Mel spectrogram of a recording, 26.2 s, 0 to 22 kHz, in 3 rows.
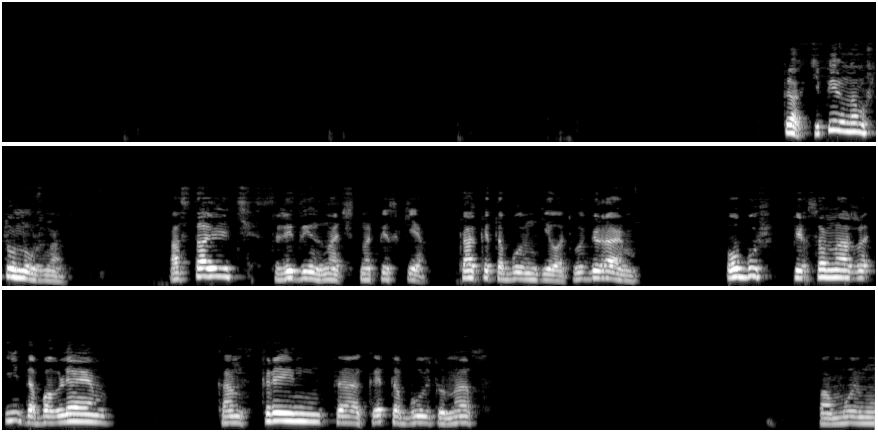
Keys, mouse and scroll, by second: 7.5-8.4 middle drag, 9.7 click, 10.9 middle click, 14.8 click, 19.0-25.8 drag.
